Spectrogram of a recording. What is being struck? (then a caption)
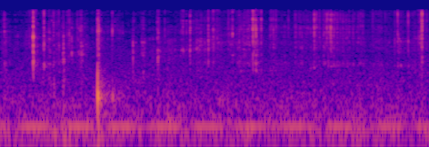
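Bar of soap cut with a knife blade. A handheld rectangular bar of soap, with a green sugary or glittery coating and an orange interior, is cut and sliced with a utility knife blade. Quiet, bright crackling and crisp scraping run throughout, broken by sharper clicks, with one hard, lower snap near the one-second mark. A steady low hum sits underneath.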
